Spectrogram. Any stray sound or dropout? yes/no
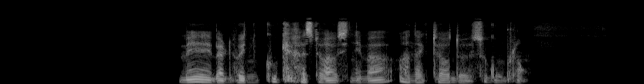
no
